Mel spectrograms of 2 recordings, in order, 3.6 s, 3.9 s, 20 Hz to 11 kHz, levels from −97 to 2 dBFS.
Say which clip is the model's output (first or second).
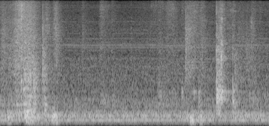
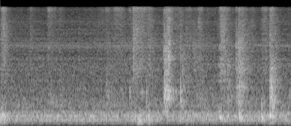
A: second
